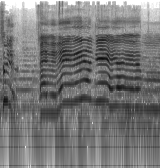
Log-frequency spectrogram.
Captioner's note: mouth full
